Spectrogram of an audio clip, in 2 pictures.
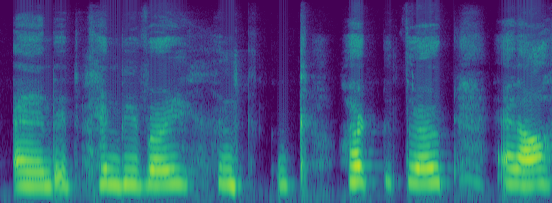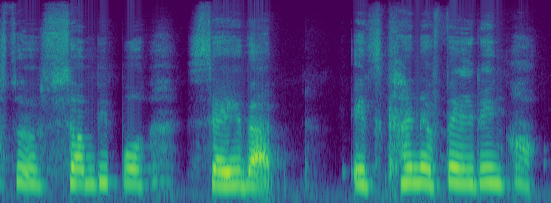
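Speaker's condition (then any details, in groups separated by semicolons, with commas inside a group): Cerebral palsy, severe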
